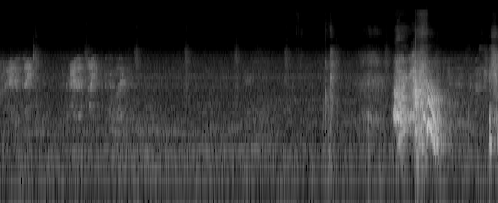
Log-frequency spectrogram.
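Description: Soft breathy sounds and a quiet lead-in, then one loud explosive sneeze near the end.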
